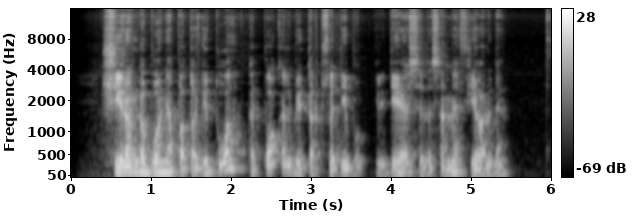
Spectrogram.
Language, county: Lithuanian, Šiauliai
